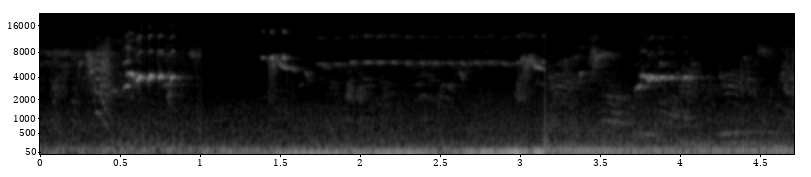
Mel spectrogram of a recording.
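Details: Finches in an outdoor mixed aviary shared with softbills give short, high chirps and thin tweets in scattered bursts, with a steady low rumble of background noise underneath.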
